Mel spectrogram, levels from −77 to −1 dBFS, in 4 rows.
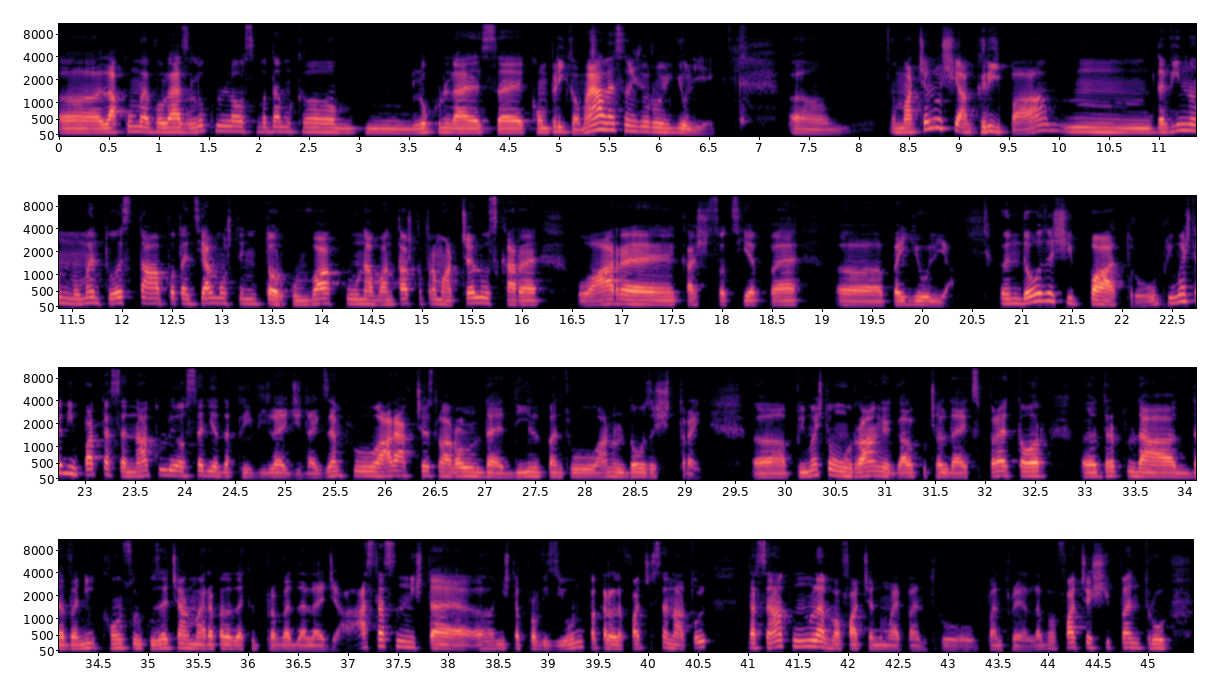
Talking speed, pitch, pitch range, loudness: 140 wpm, 125 Hz, 115-145 Hz, -26 LUFS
